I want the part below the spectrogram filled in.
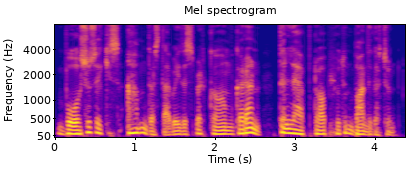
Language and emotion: Kashmiri, fearful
